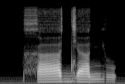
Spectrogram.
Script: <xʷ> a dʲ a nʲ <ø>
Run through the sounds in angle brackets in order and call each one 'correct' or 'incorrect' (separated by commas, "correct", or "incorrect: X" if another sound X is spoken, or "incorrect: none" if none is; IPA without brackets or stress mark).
incorrect: x, incorrect: u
